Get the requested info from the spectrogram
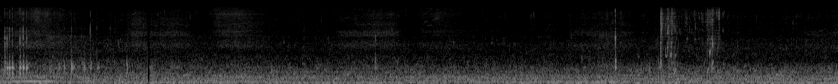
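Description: Steady rushing of the fast-flowing creek, with a few light clicks a little past the middle.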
